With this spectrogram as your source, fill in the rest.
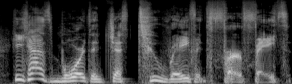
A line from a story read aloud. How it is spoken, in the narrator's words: snapped Twigleg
